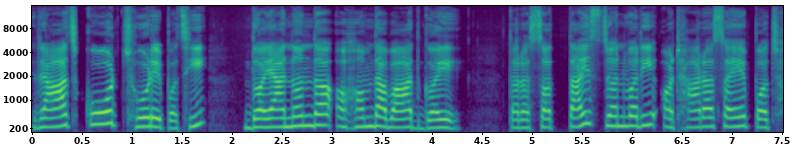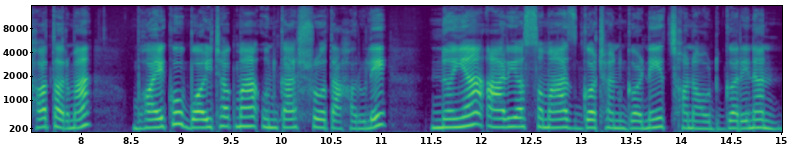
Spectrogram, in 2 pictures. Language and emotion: Nepali, neutral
